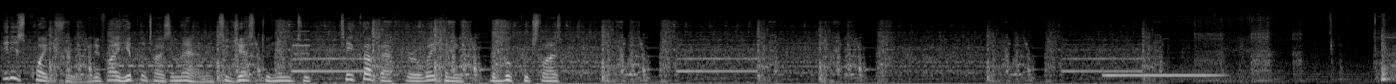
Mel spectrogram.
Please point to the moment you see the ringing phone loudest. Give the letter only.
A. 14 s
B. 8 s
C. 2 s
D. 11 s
D.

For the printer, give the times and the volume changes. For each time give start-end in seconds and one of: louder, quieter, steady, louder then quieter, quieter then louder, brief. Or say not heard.
0.0-13.9 quieter.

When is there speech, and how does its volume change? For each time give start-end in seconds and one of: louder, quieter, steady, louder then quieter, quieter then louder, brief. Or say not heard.
0.0-5.6 steady.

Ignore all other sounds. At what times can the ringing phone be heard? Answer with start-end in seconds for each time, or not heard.
1.1-3.1, 11.0-12.3.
